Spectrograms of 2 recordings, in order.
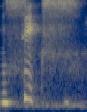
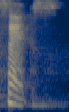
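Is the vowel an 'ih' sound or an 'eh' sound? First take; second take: ih sound; eh sound. First: The vowel is a short 'ih' sound. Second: The vowel is an open 'eh' sound. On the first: The speaker calls it right. "instead of saying six" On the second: The speaker calls it wrong. "nasabi po ay sex"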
